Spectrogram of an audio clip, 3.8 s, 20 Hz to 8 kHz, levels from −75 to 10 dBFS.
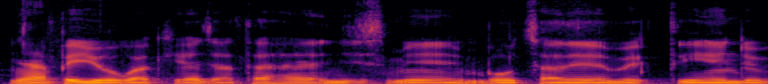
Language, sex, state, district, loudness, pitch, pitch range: Hindi, male, Haryana, Charkhi Dadri, -18 LUFS, 100 Hz, 100-105 Hz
